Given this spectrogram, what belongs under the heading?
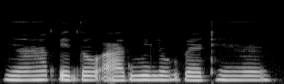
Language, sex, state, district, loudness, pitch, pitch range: Hindi, female, Jharkhand, Palamu, -17 LUFS, 200 Hz, 200-205 Hz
